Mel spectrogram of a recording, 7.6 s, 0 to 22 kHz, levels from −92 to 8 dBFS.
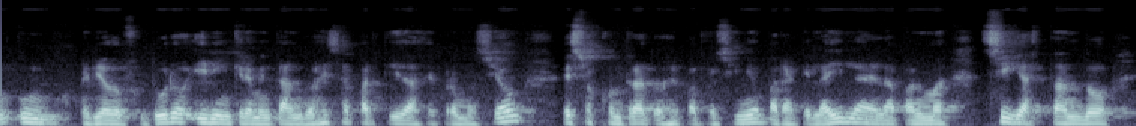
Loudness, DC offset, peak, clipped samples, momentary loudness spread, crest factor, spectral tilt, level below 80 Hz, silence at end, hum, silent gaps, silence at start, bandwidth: -15 LUFS; under 0.1%; 0 dBFS; under 0.1%; 8 LU; 14 dB; -8.5 dB/octave; -42 dBFS; 0.05 s; none; none; 0 s; 9.6 kHz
